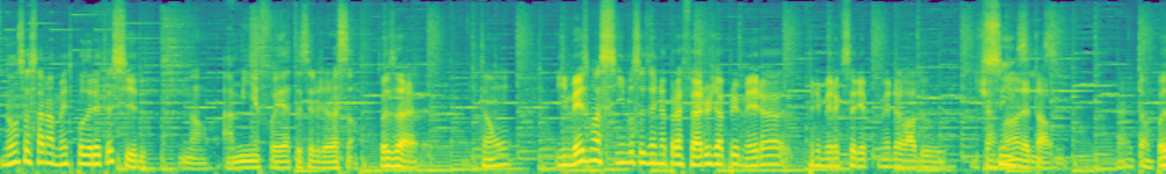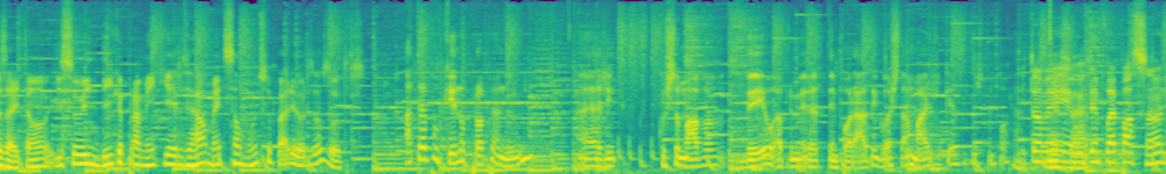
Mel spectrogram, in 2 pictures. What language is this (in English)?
Portuguese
